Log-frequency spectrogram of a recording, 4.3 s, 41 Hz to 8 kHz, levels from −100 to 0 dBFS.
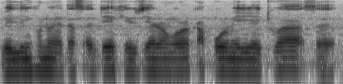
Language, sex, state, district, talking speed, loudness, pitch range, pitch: Assamese, male, Assam, Sonitpur, 125 wpm, -19 LUFS, 100-105 Hz, 100 Hz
